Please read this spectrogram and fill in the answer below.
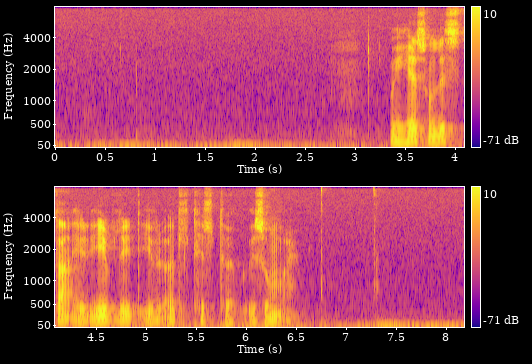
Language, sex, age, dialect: Faroese, male, 36-60, Norðurstreymoy/Eysturoy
